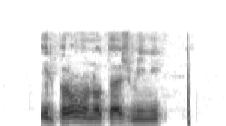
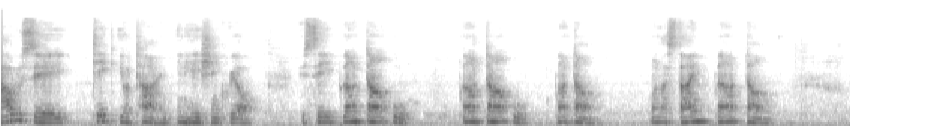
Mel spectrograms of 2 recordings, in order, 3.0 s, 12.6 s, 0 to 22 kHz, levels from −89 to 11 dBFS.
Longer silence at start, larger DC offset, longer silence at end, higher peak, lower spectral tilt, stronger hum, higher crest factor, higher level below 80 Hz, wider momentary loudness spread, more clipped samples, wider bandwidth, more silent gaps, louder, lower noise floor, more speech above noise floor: first, 0.55 s vs 0 s; neither; second, 0.5 s vs 1.3 s; first, 0 dBFS vs -20 dBFS; about the same, -6 dB/octave vs -6.5 dB/octave; neither; about the same, 16 dB vs 18 dB; about the same, -64 dBFS vs -60 dBFS; second, 15 LU vs 22 LU; neither; second, 7.6 kHz vs 12 kHz; neither; first, -15 LUFS vs -37 LUFS; first, -81 dBFS vs -60 dBFS; first, 67 dB vs 24 dB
